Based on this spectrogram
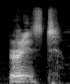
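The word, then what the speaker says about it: wrist: 3 number W পরে আর, এখানে ডাব্লিউ এর উচ্চারণ হবে না, এর উচ্চারণটা হবে এভাবে রিস্ট, মানে হচ্ছে কবজি।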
